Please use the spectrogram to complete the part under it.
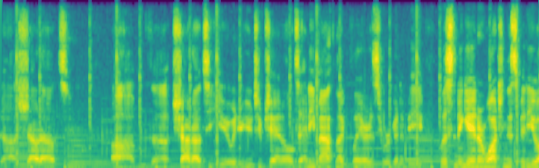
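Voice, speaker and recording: A man hosting his own channel in a casual interview, speaking hesitantly with frequent "um" and restarts. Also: sits low. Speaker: host of a gaming channel. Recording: dull lo-fi audio.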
